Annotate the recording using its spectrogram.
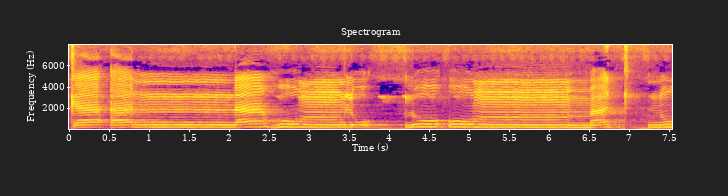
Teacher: Kaf sifatnya syiddah. Tekan di makhrajnya dulu setelah ngelepas makhraj kaf baru diikuti percikan nafas atau hamas.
